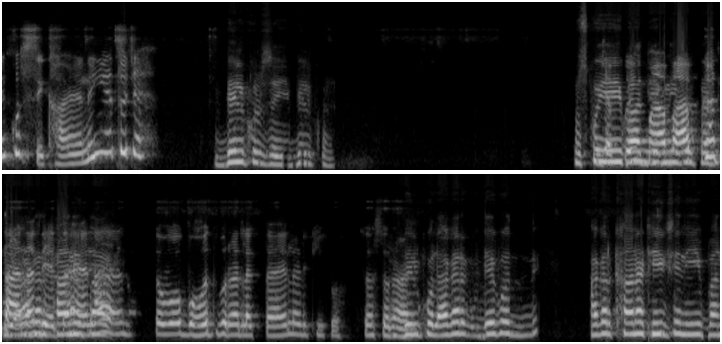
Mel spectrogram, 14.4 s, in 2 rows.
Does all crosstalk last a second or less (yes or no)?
no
